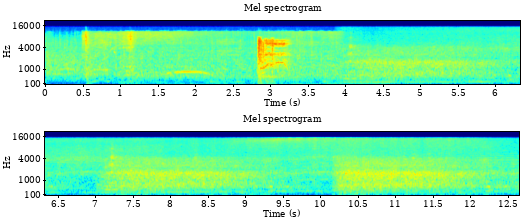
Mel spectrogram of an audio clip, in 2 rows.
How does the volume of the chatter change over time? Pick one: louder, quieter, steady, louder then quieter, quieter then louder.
louder.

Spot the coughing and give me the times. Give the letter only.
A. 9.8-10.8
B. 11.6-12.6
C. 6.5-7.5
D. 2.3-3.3
D.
